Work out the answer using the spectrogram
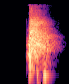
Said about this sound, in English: Oh boy, I'm going to sneeze.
